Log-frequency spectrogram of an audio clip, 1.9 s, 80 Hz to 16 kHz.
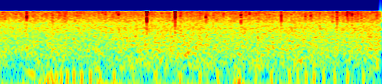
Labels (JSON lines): {"label": "biophony", "recorder": "SoundTrap 300"}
